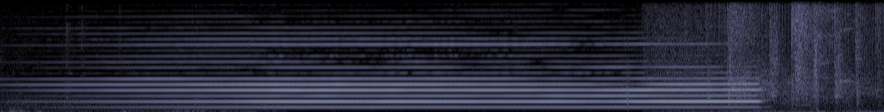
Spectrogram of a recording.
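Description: A horn sounds one long blast at a single steady pitch, lasting nearly four seconds and then cutting off.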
